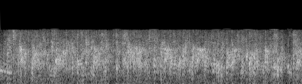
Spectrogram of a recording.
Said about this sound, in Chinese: 我想大家来拍手啊，甲欢迎一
